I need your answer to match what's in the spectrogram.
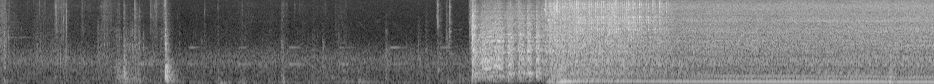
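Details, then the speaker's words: Ford Crown Victoria/Grand Marquis after replacing belt tensioner, idler pulley and serpentine belt: engine cranks, catches and settles into a steady, even idle with no squeal, chirp or rattle; belt tracking properly; normal idle. "As you can see, everything looks good. The belt is tracking the way it's supposed to be. And there's no crazy loud, weird noises."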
